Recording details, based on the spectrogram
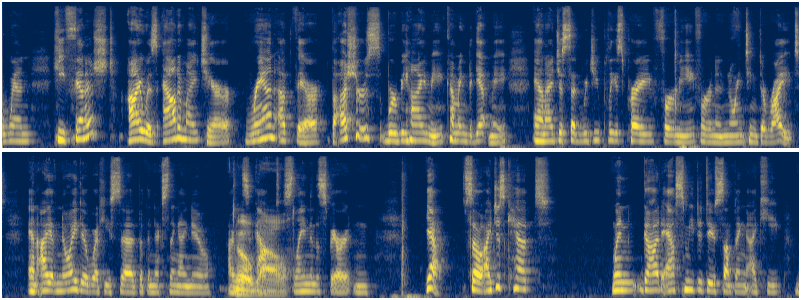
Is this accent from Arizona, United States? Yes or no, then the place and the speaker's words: yes; Phoenix, Arizona, United States; moved away as an adult; also born or lived in Omaha, Nebraska; now in Wichita, United States; born and raised in Arizona, and we lived in Omaha 28 years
